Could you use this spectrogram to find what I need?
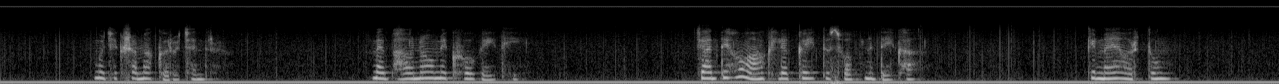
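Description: A young woman speaks softly and earnestly, close by.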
